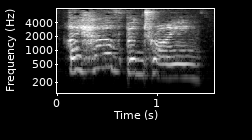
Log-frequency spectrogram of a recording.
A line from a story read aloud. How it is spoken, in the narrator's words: Charles Wallace said, his voice high and troubled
